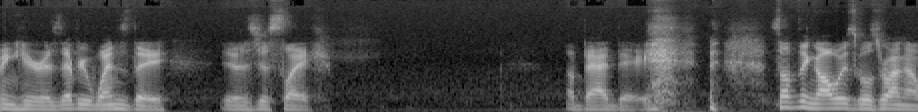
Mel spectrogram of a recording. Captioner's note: laughs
